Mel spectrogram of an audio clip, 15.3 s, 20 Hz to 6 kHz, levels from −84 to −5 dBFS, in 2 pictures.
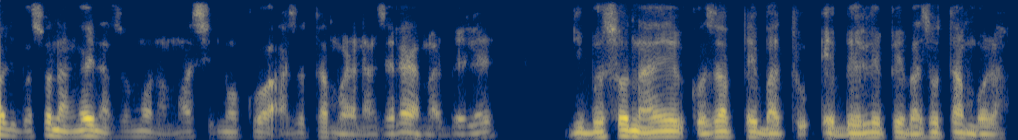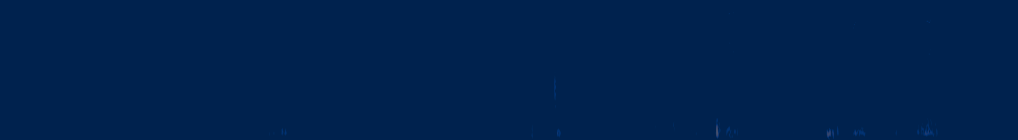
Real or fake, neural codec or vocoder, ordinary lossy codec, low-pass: fake; codec, 16 kHz, 6 kbps, DAC; Opus, 16 kbps; 5.4 kHz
